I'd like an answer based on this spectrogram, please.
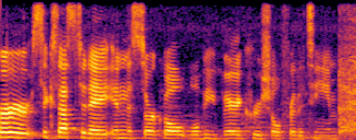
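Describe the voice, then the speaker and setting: Over noticeable background noise, a woman with a fairly high voice speaks at a fairly quick pace with ordinary pitch variation. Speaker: sports reporter. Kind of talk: color commentary.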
